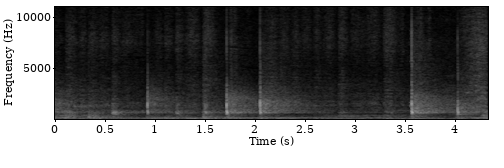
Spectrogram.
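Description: Chalk or marker writing on a board during a physics lesson, heard as a quiet, uneven series of sharp taps and short scratchy strokes over a low steady hum, with no talking.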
